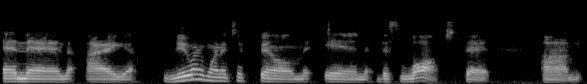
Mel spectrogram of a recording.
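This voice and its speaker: A man chatting casually as a podcast guest, telling stories in an animated way and acting out what people said. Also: mid-range voice, dry recording, highs cut off. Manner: animated, acts out quoted exchanges. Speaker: podcast guest, performer and producer.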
